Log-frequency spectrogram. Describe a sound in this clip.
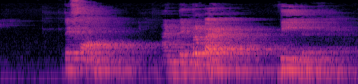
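A man lectures nearby, speaking clearly and with emphasis.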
